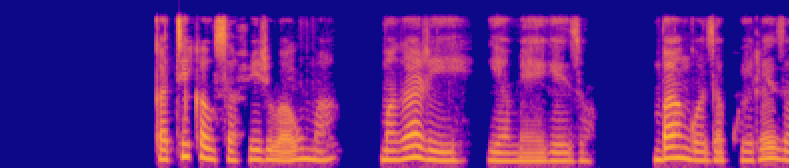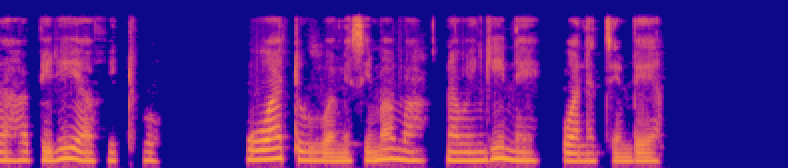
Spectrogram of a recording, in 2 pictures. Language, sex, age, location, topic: Swahili, female, 36-49, Nairobi, government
